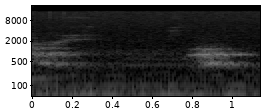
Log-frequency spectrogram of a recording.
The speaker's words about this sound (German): das ist ein Hund, okay. Ich habe zwischenzeitlich gedacht, dass mein Kind wach wird. Nein, das ist ein Hund.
